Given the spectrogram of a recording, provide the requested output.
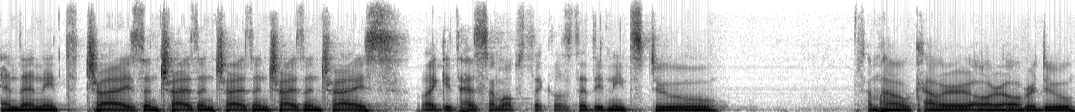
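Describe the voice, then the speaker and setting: A man with a Slovak accent and a very deep, low pitch speaks at a moderate pace, his intonation monotone and flat and his loudness very even. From Slovakia. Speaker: artist. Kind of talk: public artist talk. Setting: gallery event with audience. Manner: hesitant, many fillers and restarts.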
